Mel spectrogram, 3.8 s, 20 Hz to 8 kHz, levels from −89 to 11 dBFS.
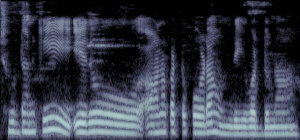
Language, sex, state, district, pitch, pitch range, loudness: Telugu, female, Andhra Pradesh, Visakhapatnam, 185 Hz, 155-195 Hz, -17 LUFS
